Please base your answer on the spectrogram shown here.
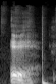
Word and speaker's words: he: but it is pronounced e because in spanish okay the letter h is silent letter okay it is not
